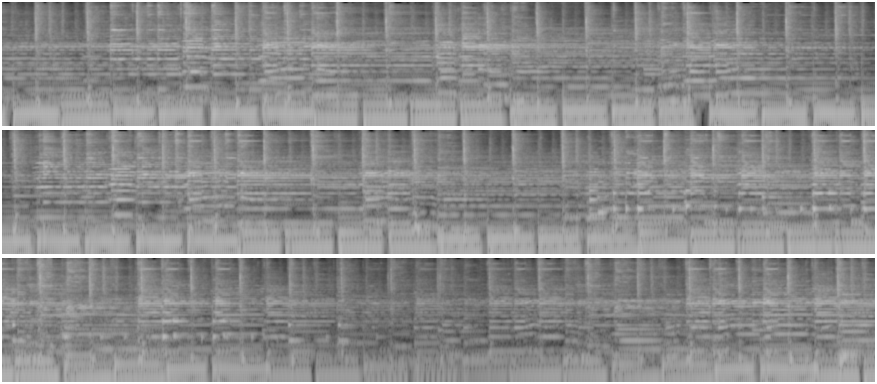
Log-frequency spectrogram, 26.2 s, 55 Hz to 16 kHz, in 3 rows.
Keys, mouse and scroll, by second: 1.6 BackSpace, 3.2-5.3 typing, 6.3 click, 6.8 click, 9.1 click, 14.1 click, 15.2 click, 15.6 click, 16.9 0, 17.5 scroll down 1, 18.0 scroll up 1, 21.0 click, 22.2 click, 23.6 click, 25.4 click.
